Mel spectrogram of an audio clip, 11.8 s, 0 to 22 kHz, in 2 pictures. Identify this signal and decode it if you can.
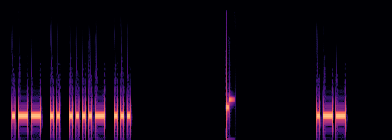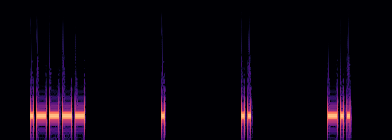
Morse code, heard as a keyed tone, about 25 wpm, spaced as for 10 wpm, 700 Hz. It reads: WI4S W1EID
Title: USA Call Signs - 8x Character Spacing - 25wpm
